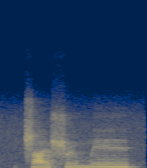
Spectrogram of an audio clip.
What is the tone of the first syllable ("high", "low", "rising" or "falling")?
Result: high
